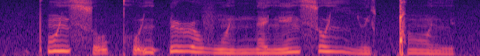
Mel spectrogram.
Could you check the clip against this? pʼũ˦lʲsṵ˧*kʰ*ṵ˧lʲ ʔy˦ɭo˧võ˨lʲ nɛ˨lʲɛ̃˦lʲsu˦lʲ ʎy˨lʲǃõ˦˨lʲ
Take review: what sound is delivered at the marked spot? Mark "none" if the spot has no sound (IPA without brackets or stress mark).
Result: kʰ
